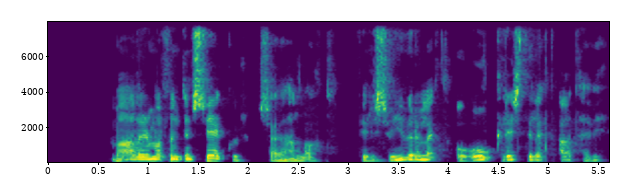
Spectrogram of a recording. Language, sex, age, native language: Icelandic, male, 30-39, Icelandic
